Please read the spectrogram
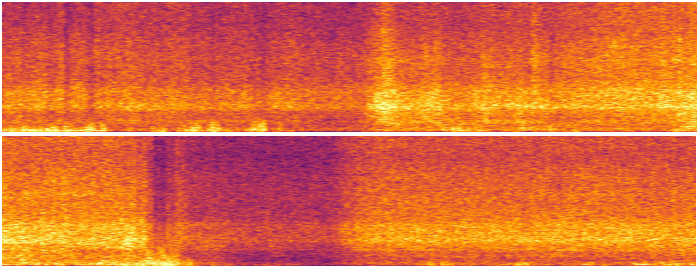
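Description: Nor'wester storm: strong, gusting wind driving rain, with the gusts buffeting the microphone in a low rumble. The wind eases for about a second about two-thirds of the way in, then picks up again.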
